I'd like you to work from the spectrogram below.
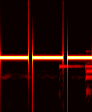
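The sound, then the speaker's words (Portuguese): A loud, steady censorship bleep tone runs through nearly two seconds, broken by two quick dropouts, with a faint muffled voice barely audible beneath it toward the end. “Olha, eu bipei essa parte toda aí porque já vira de informação, né?”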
